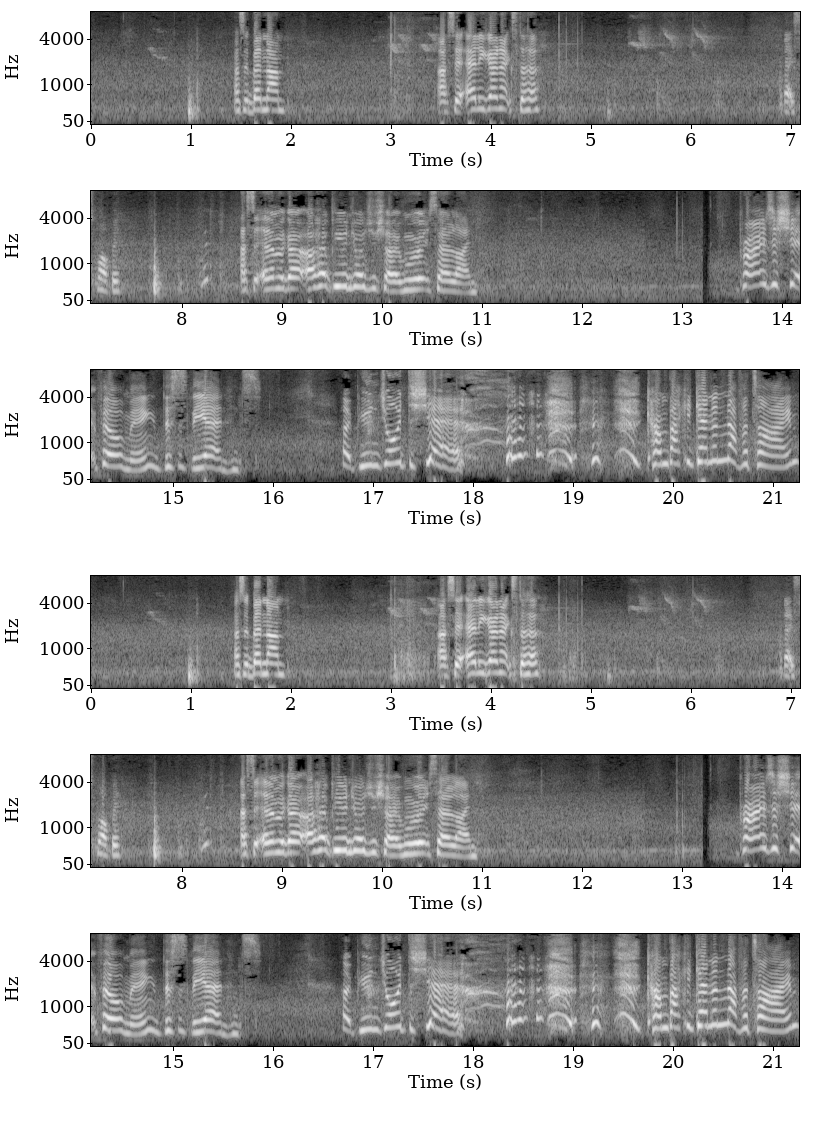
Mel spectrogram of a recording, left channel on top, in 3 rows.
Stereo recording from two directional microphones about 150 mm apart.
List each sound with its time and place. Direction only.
1.4 s a woman's voice: 35° right (ahead or behind)
3.5 s a woman's voice: 30° right (ahead or behind)
6.9 s speech: 65° right (ahead or behind)
8.5 s speech: 55° right (ahead or behind)
13.7 s speech: 5° right (ahead or behind)
16.6 s speech: centre (ahead or behind)
18.1 s snicker: 20° left (ahead or behind)
18.7 s speech: 20° right (ahead or behind)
